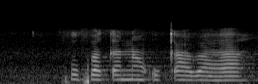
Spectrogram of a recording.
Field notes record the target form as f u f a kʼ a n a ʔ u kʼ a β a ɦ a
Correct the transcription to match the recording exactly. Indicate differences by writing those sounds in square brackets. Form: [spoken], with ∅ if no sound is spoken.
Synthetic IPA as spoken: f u f a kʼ a n a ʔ u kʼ a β a ɦ a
